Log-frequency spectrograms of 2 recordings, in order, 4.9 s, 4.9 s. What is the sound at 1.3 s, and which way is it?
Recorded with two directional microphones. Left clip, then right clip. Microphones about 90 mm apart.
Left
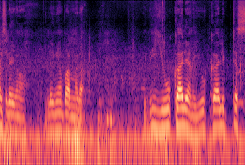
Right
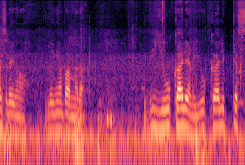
Speech, 25° left (ahead or behind).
